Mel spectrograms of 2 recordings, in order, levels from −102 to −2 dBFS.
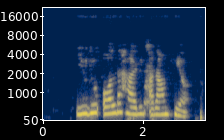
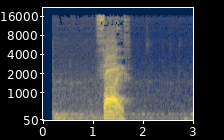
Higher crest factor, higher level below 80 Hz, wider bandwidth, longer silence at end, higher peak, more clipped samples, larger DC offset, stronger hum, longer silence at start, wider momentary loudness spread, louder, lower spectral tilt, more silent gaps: about the same, 12 dB vs 16 dB; second, -52 dBFS vs -44 dBFS; second, 6 kHz vs 17 kHz; second, 0.05 s vs 1.35 s; second, -8 dBFS vs 0 dBFS; neither; neither; neither; first, 0.65 s vs 0.25 s; second, 9 LU vs 26 LU; second, -21 LUFS vs -10 LUFS; first, -9 dB/octave vs -4.5 dB/octave; neither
